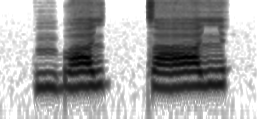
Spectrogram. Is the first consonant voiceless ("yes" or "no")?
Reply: no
